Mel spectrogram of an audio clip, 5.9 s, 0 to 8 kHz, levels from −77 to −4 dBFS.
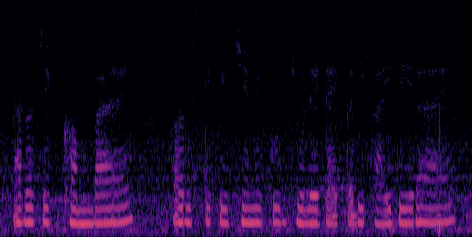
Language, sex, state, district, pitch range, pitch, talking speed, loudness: Hindi, female, Bihar, Darbhanga, 175-185 Hz, 185 Hz, 150 wpm, -42 LUFS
